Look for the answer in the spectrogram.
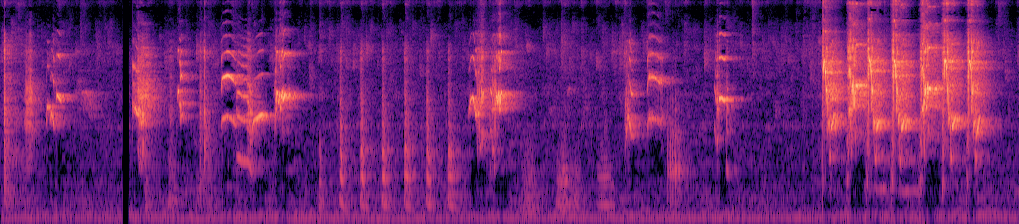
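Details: Javan myna lure song to provoke rival mynas: a varied, noisy jumble of harsh squawks, whistled bends and rapid clicks in bursts, ending with a dense rasping chatter.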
